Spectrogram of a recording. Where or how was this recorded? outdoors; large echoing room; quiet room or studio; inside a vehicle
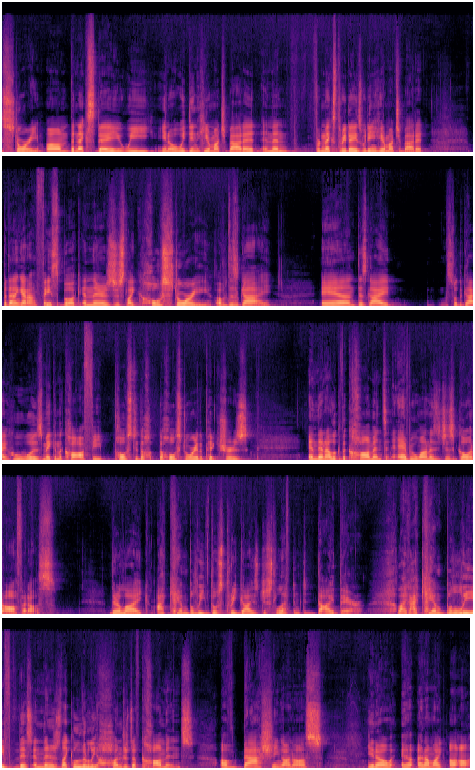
large echoing room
